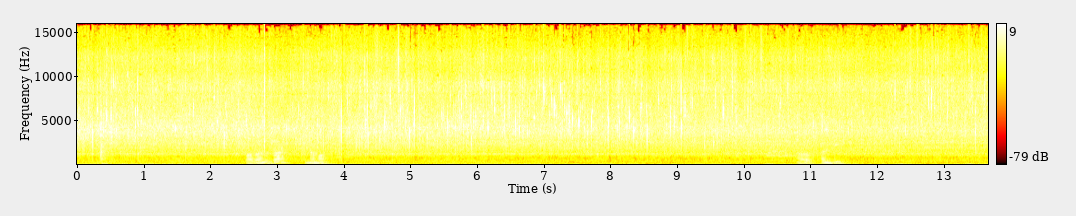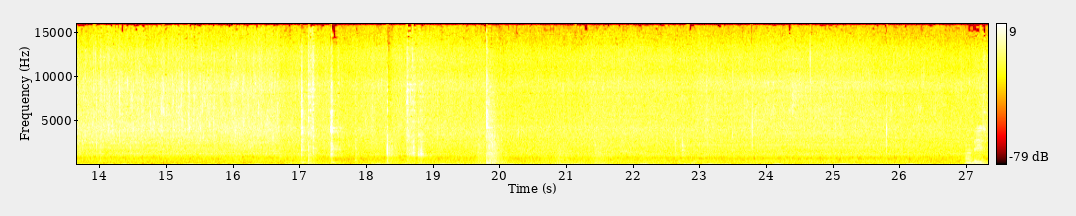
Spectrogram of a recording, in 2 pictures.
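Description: Onions sizzle in hot oil.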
